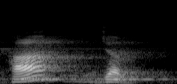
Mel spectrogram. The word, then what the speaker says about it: ہاجر: لیکن حضرت فرماتے تھے کہ صحیح تلفظ جو روایت میں حضور نے ارشاد فرمایا اس میں آخر میں ہا نہیں ہے.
